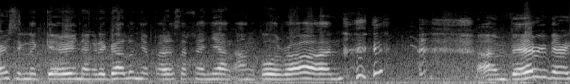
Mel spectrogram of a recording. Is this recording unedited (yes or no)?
yes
